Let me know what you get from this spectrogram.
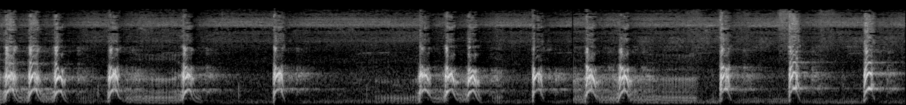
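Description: Dog barking: about fifteen short, sharp barks, some single and some in quick runs of two or three.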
